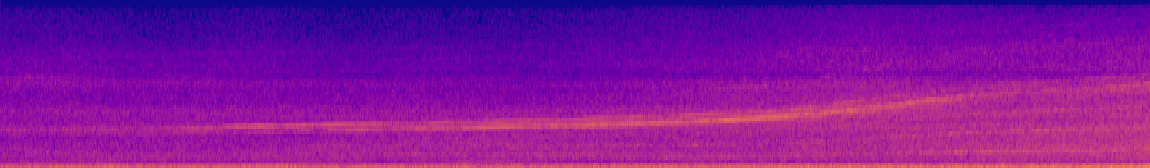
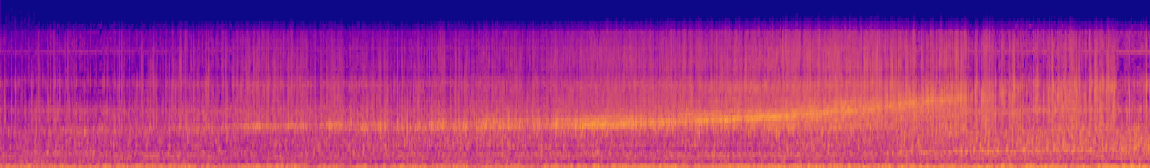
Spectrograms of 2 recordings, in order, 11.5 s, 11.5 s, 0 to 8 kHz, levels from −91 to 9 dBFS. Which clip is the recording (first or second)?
first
